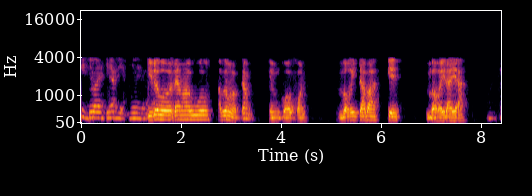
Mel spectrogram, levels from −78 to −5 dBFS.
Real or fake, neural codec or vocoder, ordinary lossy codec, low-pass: fake; codec, 16 kHz, 4.8 kbps, FACodec; AAC, 16 kbps; 7.2 kHz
